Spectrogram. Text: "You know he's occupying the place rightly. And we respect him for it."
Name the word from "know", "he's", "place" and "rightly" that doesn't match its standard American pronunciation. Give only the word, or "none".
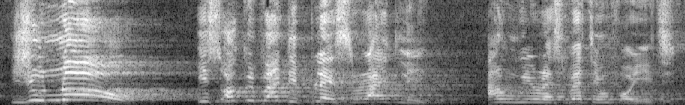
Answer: he's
